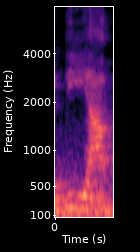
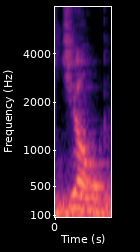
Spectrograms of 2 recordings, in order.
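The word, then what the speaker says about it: Diop: joke some people say d out but it's joke it's d-i-o-p right uh the d i is pronounced as J okay uh he's a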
